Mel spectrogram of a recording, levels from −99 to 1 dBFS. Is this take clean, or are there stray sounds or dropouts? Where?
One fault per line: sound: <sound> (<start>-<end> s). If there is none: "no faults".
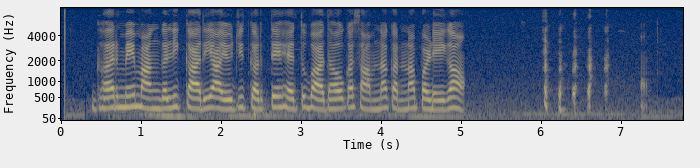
sound: laugh (5.8-7.1 s)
